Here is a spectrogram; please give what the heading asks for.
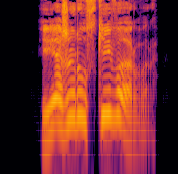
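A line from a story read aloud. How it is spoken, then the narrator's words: Chuckling. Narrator (Russian): хохотнул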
